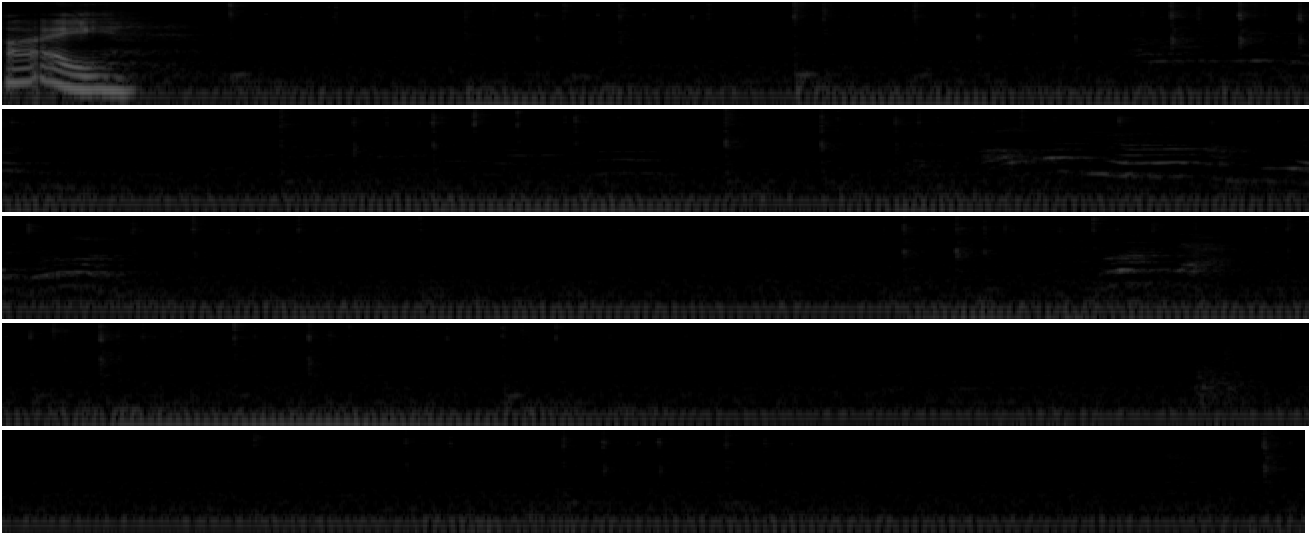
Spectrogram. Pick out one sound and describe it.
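Keys on a keyboard click rapidly.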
